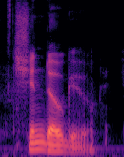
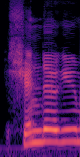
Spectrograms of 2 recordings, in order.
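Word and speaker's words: Chindogu: Shindogu. Shindogu, maybe? See, it's spelled like shin. – Okay. – Dog, you.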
